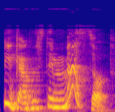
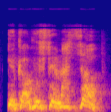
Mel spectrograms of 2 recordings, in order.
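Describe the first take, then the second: First: Loud storybook middle-bear voice; Mehdi Ours. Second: Big bear's loud outcry; loud storybook big-bear voice; Grand Ours. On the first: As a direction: middle bear's loud exclamation. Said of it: "s'excria à son tour Mehdi Ours". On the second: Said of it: "s'excria Grand Ours". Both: A narrator's reading.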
